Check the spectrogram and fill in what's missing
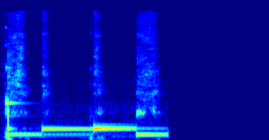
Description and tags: kalimba brushing
a short clip of myself playing the kalimba while simultaneously brushing my hand over it's textured hand carved wood.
